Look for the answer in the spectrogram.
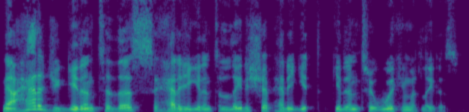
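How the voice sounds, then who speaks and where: A man's voice: mid-range voice, lively intonation, fast, fairly bright tone, dry recording, clean studio sound. A man hosting a podcast interview, welcoming his guest with upbeat enthusiasm over a remote call. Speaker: podcast host. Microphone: remote call recording.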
